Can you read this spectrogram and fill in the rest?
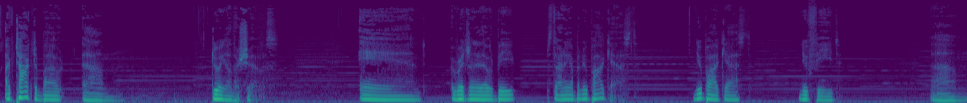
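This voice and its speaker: A man's voice: lowish voice, dark tone. A man hosting a solo podcast, chatting casually in a rambling, self-deprecating, joking way. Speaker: podcast host.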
